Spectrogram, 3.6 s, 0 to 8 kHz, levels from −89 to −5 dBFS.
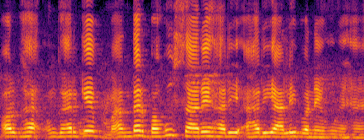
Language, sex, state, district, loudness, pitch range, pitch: Hindi, female, Bihar, Patna, -16 LUFS, 210-240 Hz, 225 Hz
